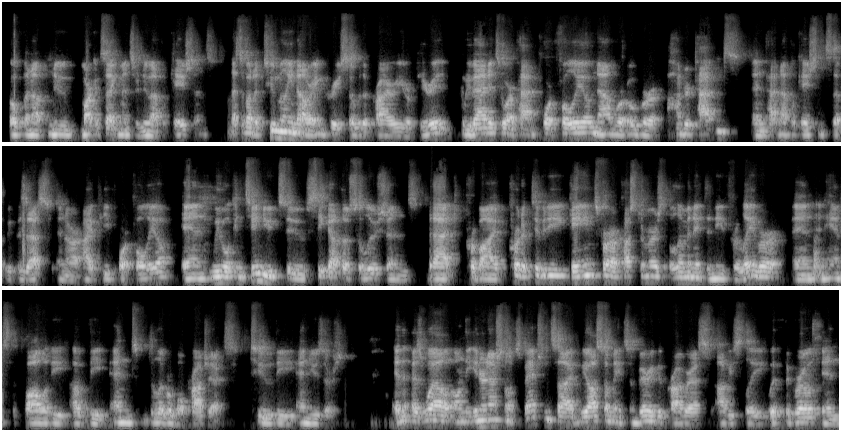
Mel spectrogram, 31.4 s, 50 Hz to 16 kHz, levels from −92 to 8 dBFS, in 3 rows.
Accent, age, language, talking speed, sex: American, 30-49, English, 180 wpm, male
